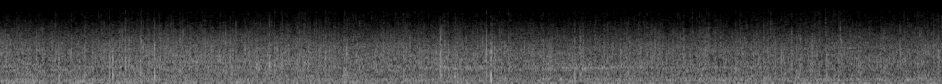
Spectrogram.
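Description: Steady rain falling, with a couple of sharper drop taps near the middle.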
